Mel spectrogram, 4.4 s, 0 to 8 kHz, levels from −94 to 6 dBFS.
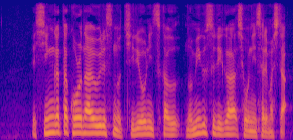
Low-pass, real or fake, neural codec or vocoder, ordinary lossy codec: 7.2 kHz; real; none; none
